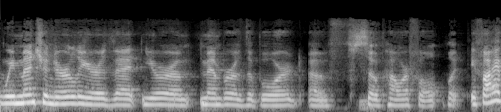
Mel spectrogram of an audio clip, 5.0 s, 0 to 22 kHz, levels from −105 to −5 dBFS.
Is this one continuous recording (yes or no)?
yes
